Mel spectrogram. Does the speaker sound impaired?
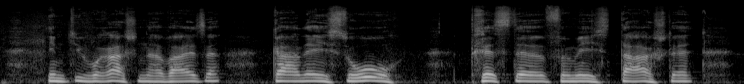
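Yes: ALS; diagnosed at 47 after two months, first suspected carpal tunnel, disc or stroke.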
